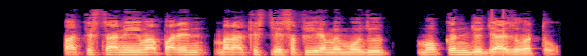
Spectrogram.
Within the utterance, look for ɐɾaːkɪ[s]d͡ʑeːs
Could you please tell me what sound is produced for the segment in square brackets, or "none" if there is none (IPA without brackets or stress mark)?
s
